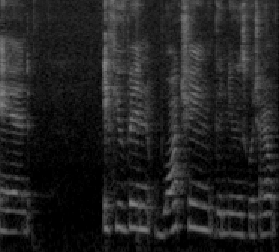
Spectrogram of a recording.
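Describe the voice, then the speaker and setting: A woman with a somewhat breathy voice and a dark, mellow tone talks at a moderate pace, her intonation fairly even. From Canada. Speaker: vlogger. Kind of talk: personal vlog monologue. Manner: halting, stuttering; earnest, unscripted.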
